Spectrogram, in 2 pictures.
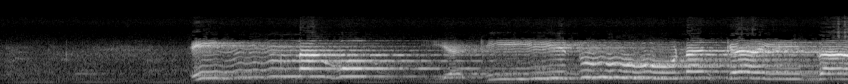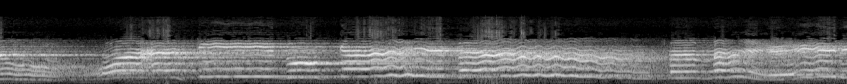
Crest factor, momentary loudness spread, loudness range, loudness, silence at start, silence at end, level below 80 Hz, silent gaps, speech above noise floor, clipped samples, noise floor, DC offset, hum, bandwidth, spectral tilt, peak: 12 dB; 15 LU; 8 LU; -9 LUFS; 1.9 s; 0 s; -62 dBFS; none; 26 dB; under 0.1%; -43 dBFS; under 0.1%; none; 10 kHz; -3 dB/octave; 0 dBFS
